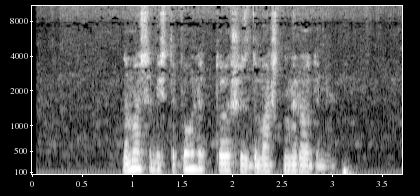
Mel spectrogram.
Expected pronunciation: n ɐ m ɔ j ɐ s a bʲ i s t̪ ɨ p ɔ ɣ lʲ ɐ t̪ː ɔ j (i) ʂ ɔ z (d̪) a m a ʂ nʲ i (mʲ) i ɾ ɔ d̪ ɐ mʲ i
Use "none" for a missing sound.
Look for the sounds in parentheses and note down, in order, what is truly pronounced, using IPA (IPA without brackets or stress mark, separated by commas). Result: ɛ, d̪, mʲ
